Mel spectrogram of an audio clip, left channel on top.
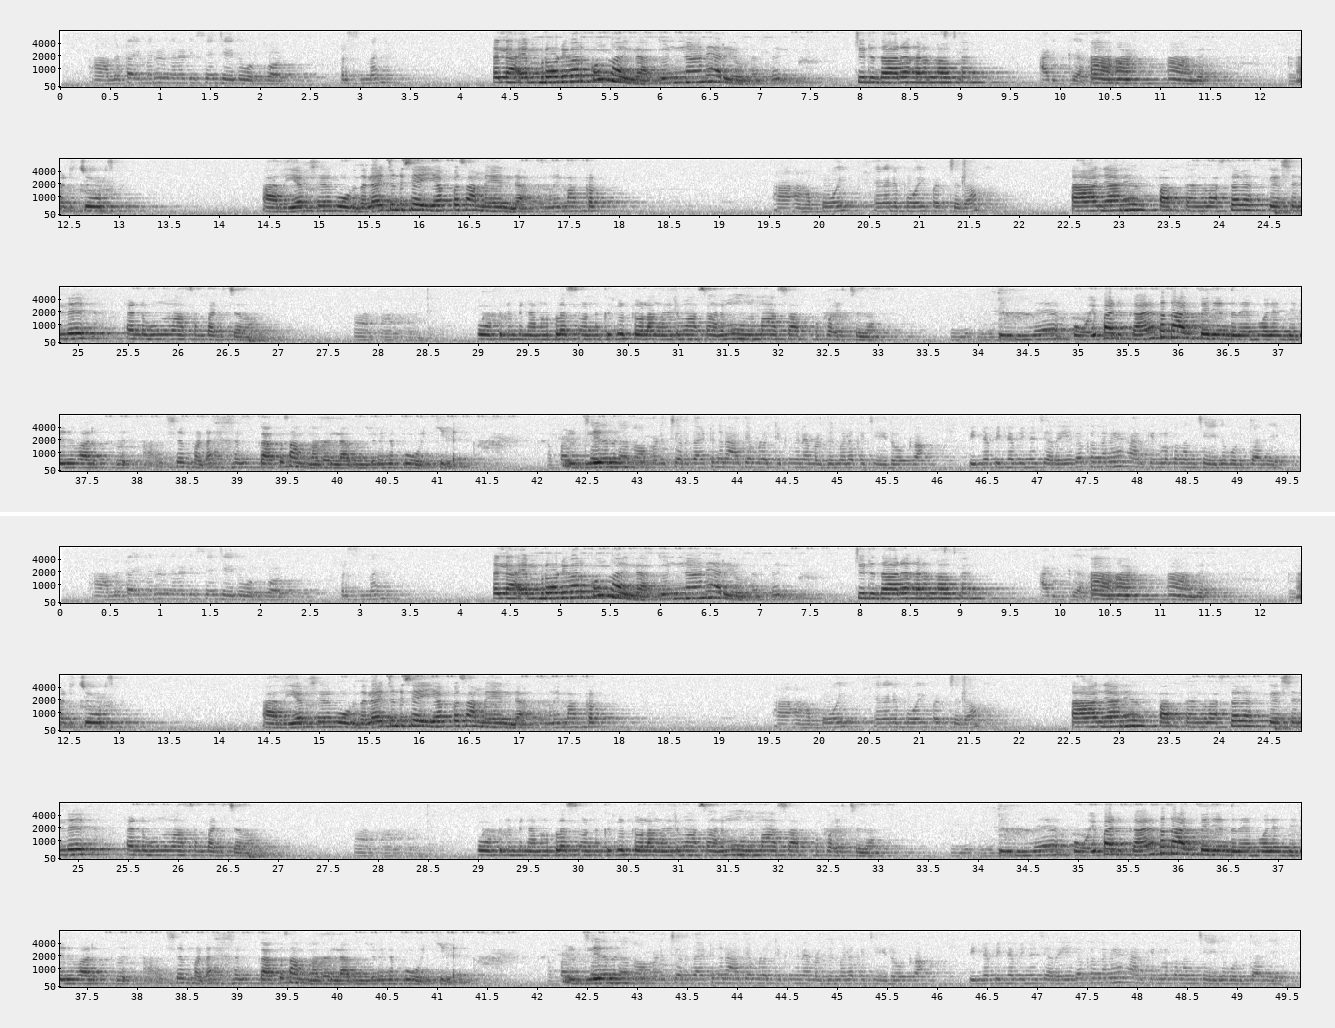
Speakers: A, on the left; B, on the left.
A: ആഹ് അന്ന് ടൈമില് ഇങ്ങനെ ഡിസൈൻ ചെയ്ത് കൊടുക്കോ? പ്രസ്മ്മേ
B: അല്ല എംബ്രോയ്ഡറി വർക്കൊന്നും അറിയില്ല തുന്നാനേ അറിയുള്ളൂ നമ്മള് ചുരിദാർ അങ്ങനെ
A: അടി
B: ഒള്ളൊക്കെ
A: സ്റ്റി അടിക്ക
B: ആഹ ആ ആ അതെ
A: ആഹ
B: അടിച്ചു
A: ആഹ
B: കൊടുക്കും
A: ആ.
B: അറിയാം ക്ഷെ കൂടുതലായി ഇണ്ട് ചെയ്യാപ്പ സമയല്ല നമ്മള് ഈ മ
A: ആഹ ആഹ പോയി എങ്ങനെ പോയി പഠിച്ചതാ.
B: ആ ഞാൻ പത്താം ക്ലാസ്ത്തെ വെക്കേഷനിൽ രണ്ട് മൂന്ന് മാസം പഠിച്ചതാ
A: ആഹ് ആഹ് ആഹ്
B: പിന്നെനമ്മള്പ്ലസ് വൺക്ക്കിട്ടുള്ളൊ അങ്ങനെ ഒരു മാസം അങ്ങനെ മൂന്ന് മാസം അപ്പ പഠിച്ചതാ.
A: ആഹ് ആഹ്
B: പിന്നെ
A: ആഹ്.
B: പോയി പഠിക്കാനൊക്കെ താല്പര്യ ഇണ്ട് ഇതേപോലെ ഇതിലൊരു വർക്ക് പക്ഷെ ഇവിടെ ഇക്കാക്ക് സമ്മതല്ല അതുകൊണ്ട് പിന്നെ പോയിട്ടില്ല.
A: അപ്പ
B: വീട്ടിലിരുന്ന്
A: അടിച്ചാലെന്താന്നോനമ്മള് ചെറുതായിട്ട ഇങ്ങനെആദ്യംനമ്മള്ദ് മല് ഒറ്റക്കങ്ങനെ ഞമ്മളത്‌മല്ങ്ങനെ ഒക്കെ ചെയ്തോക്കാംപിന്നെപിന്നെപിന്നെ ചെറീതൊക്കെ അങ്ങനെ ആർക്കെങ്കിലും ഒക്കെ അങ്ങനെ ചെയ്തു കൊടുത്താലേ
